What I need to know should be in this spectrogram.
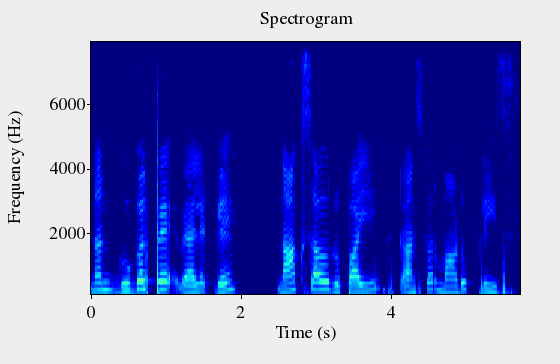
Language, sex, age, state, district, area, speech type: Kannada, female, 60+, Karnataka, Shimoga, rural, read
